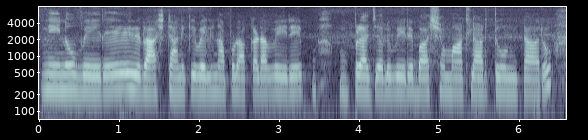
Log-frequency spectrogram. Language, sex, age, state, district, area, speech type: Telugu, female, 30-45, Andhra Pradesh, Srikakulam, urban, spontaneous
